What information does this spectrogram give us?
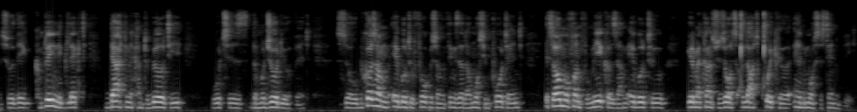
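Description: A man's voice: on the high side, a little mellow, lo-fi sound. A young man with an Israeli accent, a personal trainer answering podcast interview questions in an earnest, explanatory way.

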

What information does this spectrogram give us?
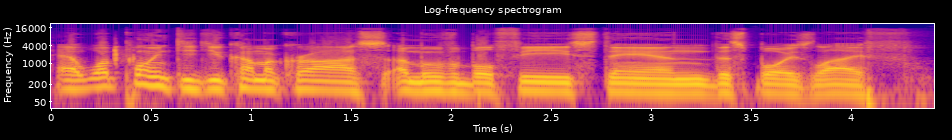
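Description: A man's voice: medium pitch, a little slow, a little hiss or hum. A man hosting an interview podcast, talking casually with loose, informal phrasing.

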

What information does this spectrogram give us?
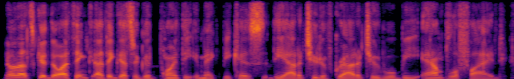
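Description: A man's voice: medium pitch, steady tone, fast talker, darkish tone, dry recording, clean studio sound. A middle-aged man hosting a casual interview, friendly and affirming, often talking in long run-on thoughts. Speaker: interview host. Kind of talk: casual conversation.

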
